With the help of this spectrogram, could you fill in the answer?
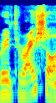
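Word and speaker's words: Reichl: and that's when they said Ruth Reichel. And the first time I was like, I had no idea that's how you pronounce it, because you don't ever hear it, you know? – Yep.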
